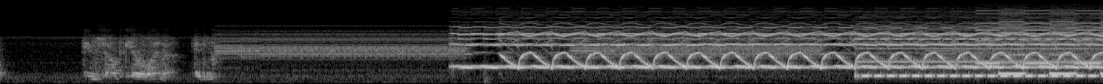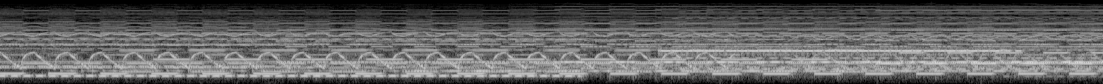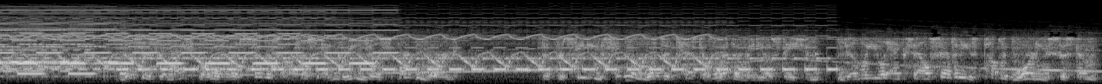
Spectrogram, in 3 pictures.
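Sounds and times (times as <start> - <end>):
warbling siren: 2.4 - 30.5, 31.8 - 33.0
electronic beeps: 8.3 - 30.5.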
